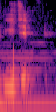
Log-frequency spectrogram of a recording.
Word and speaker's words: Lee Jin: 呃，那首先第一位成员 E 景，他的这个拼法是 Lee Jin，OK，L E E J I N。那因为他的这个姓是李嘛，就是在韩国是念 E 的，所以用韩文发音的话就是 E 景，但是他的拼法是 Lee Jin，OK。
